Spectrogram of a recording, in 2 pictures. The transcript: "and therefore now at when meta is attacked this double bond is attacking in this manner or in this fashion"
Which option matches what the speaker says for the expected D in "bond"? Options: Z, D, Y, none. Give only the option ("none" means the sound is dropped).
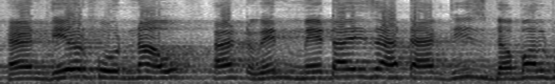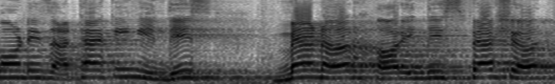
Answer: D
